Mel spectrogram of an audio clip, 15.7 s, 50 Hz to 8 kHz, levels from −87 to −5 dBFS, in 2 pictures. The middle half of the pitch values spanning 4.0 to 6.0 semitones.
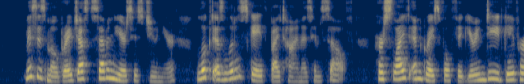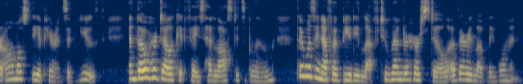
Yes: average, 5.3 semitones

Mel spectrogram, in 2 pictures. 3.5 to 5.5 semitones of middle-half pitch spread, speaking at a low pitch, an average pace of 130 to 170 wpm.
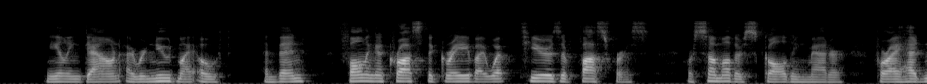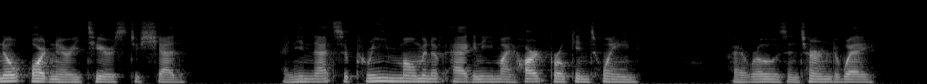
No: narrow, 2.4 semitones; low, 125 Hz; average, 150 wpm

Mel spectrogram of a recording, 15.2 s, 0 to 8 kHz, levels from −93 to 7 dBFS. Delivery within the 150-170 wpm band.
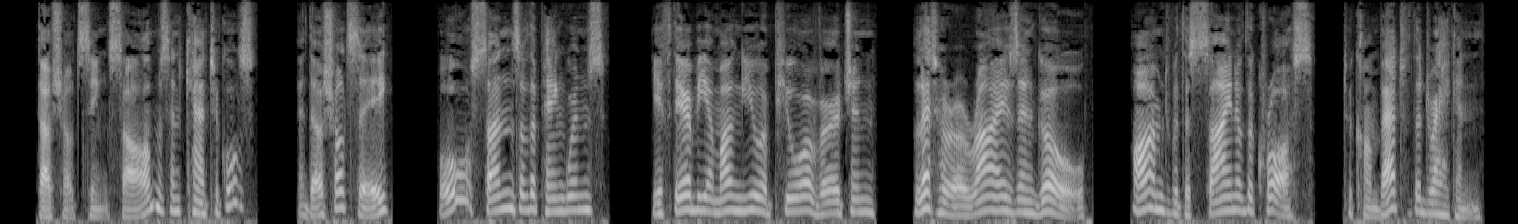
Yes: average, 155 wpm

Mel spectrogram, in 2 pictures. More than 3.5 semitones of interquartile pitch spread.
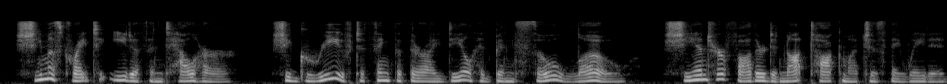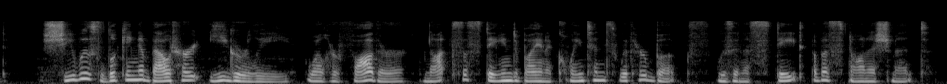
Yes: average, 4.6 semitones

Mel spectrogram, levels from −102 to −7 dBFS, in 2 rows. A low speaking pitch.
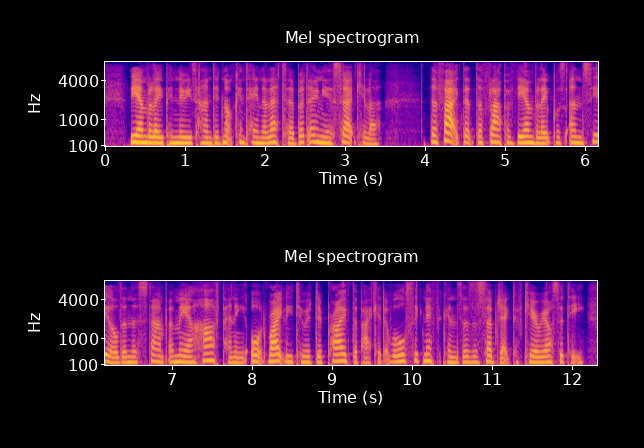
No: high, 200 Hz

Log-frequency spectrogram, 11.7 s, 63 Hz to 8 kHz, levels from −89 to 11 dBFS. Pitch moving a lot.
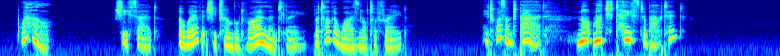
Yes: wide, 8.9 semitones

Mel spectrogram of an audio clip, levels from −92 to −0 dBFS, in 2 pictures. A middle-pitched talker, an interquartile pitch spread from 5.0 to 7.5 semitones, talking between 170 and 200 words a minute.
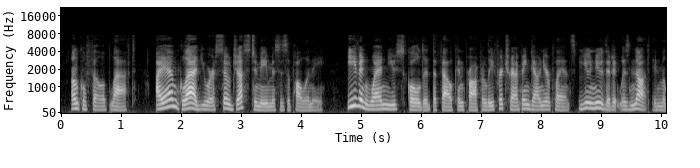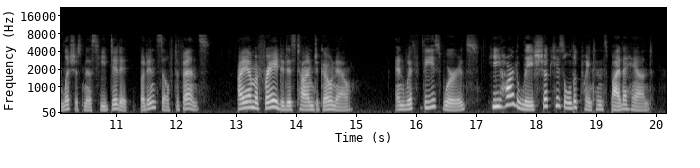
Yes: medium, 150 Hz; average, 5.3 semitones; average, 185 wpm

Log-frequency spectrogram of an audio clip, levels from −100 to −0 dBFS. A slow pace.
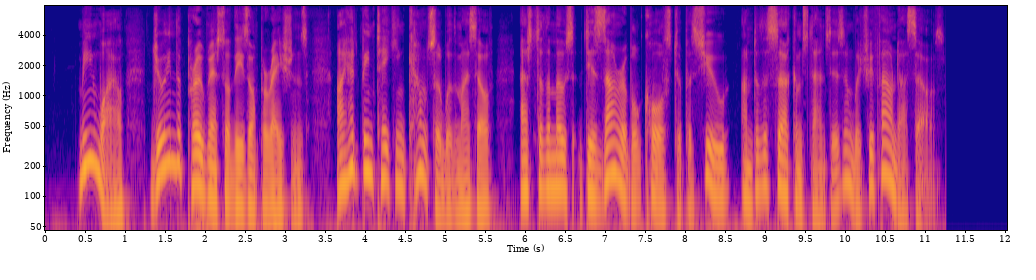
No: average, 150 wpm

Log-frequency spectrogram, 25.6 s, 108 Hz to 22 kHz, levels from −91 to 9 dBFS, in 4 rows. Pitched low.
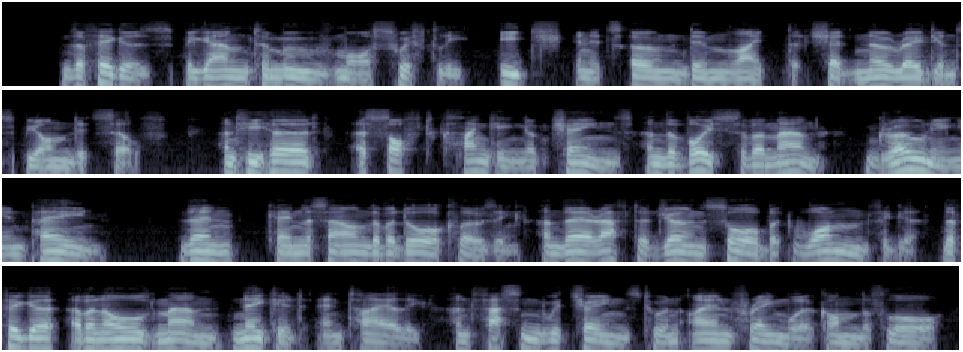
Yes: low, 100 Hz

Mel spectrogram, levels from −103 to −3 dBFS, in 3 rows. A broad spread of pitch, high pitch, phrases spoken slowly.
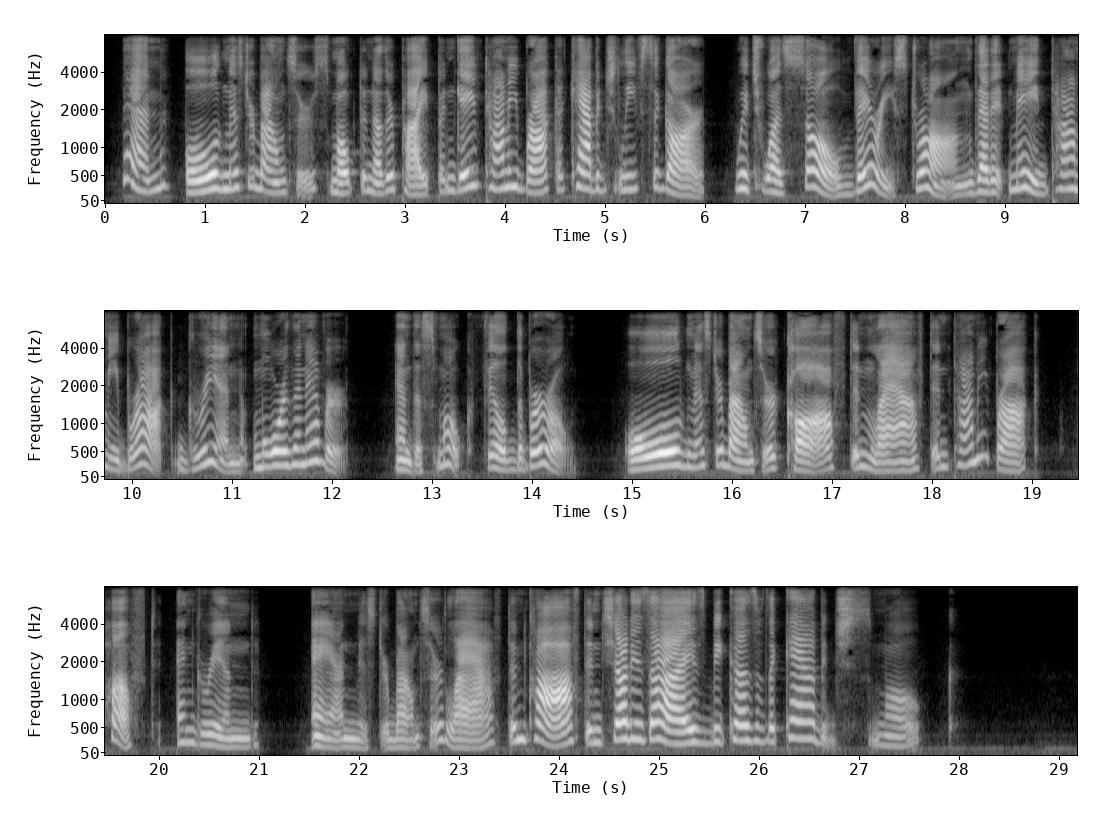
Yes: wide, 6.7 semitones; high, 230 Hz; slow, 125 wpm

